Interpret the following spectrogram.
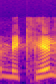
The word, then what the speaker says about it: Mikhail: USSR का एक president बनता है, इसका नाम होता है मिखेल गर्बाचोव। कैसी प्रोनाउंसिएशन होती है इसकी?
